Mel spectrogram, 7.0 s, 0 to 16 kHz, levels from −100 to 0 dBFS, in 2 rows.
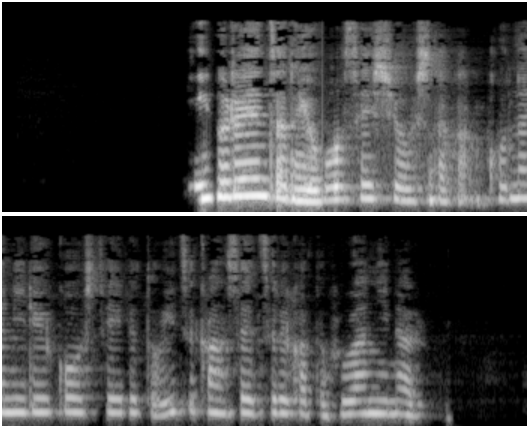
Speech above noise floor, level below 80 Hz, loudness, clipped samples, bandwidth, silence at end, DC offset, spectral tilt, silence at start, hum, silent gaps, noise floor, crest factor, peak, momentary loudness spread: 74 dB; -62 dBFS; -14 LUFS; under 0.1%; 11.5 kHz; 0.7 s; under 0.1%; -5.5 dB/octave; 1.25 s; none; none; -89 dBFS; 16 dB; 0 dBFS; 20 LU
